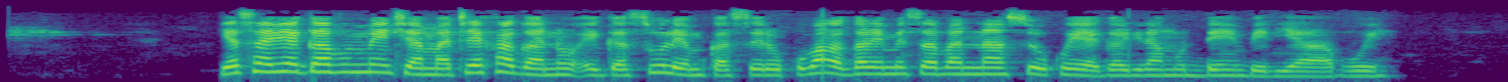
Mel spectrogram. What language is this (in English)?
Ganda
